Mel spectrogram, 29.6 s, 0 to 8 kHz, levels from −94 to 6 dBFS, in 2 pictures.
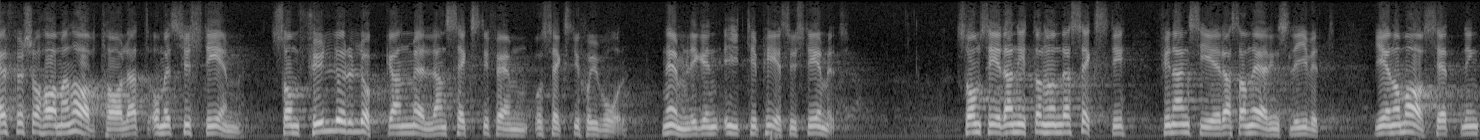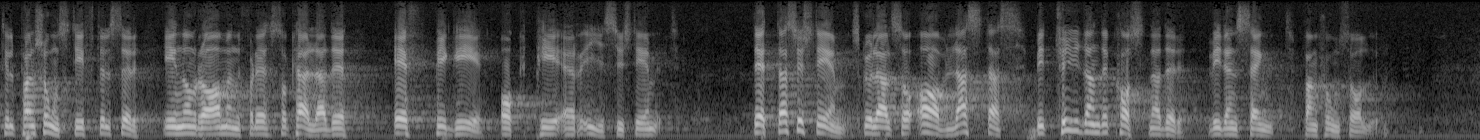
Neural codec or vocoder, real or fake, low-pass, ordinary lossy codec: none; real; none; none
